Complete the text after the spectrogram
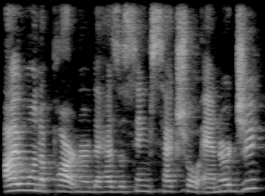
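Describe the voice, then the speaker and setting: She talks a little fast in a fairly high voice: a middle-aged Angeleno on a podcast, speaking candidly and informally. Expect emphatic delivery and frequent "like" and "you know."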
